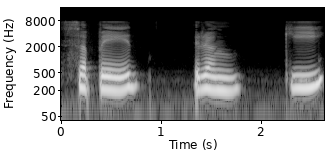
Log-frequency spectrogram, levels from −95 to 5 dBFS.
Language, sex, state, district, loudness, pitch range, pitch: Hindi, female, Madhya Pradesh, Bhopal, -15 LUFS, 200-225 Hz, 215 Hz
